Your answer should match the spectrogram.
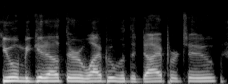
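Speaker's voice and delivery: mocking roommate over his new truck, fast and high; mocking taunt. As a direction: tease him like he's a baby about his truck. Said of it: "just kinda giving him shit".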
